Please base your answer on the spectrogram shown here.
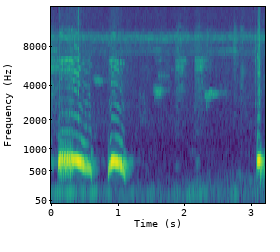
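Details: Spotted dove singing actively, kept as a lure for other doves: two low hollow coos, the first drawn out and falling, the second short and arched, then a pause and a clipped final coo.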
